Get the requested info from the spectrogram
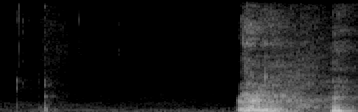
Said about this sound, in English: My cat, excuse me. I coughed, of course.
